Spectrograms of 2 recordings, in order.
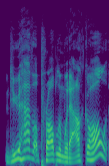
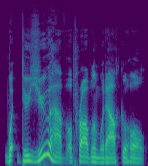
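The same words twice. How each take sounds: First: Said in the usual way. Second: "you" pitched up, the rest low and level; stress on YOU. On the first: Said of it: "when Monchi get asked". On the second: Retold or imitated. Streamer retells Monchi flipping the question back, stress on "you". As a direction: turn it back on the asker by punching "you". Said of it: "a reverse card".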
